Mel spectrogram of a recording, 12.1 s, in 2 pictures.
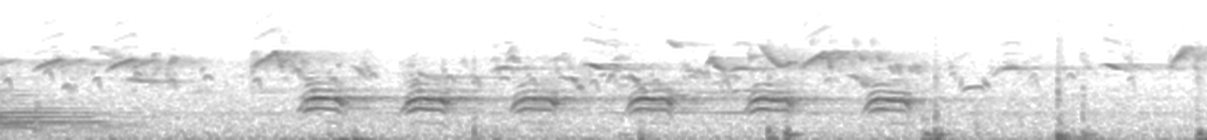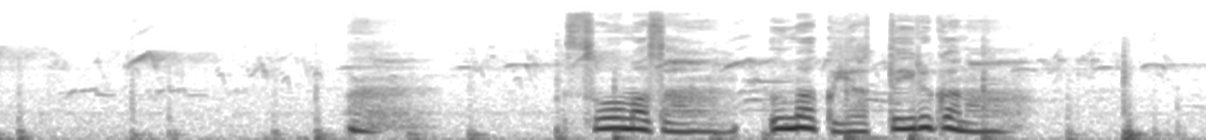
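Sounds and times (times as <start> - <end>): faint high chirps: 0.0 - 0.9
birds calling: 0.0 - 12.0.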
